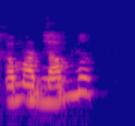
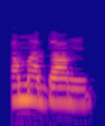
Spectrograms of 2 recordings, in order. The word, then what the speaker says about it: Ramadan: ich weiß schon, aber ich habe manchmal so Buchstabendreher oder so, wie zum Beispiel, dass ich immer Nee. – Ramadam und nicht Ramadan sage. – Junge, so witzig. – Aber ich habe es jetzt richtig gesagt, gell? – Ja, Ramadan. – Ja, genau, und ich sage immer Ramadam.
